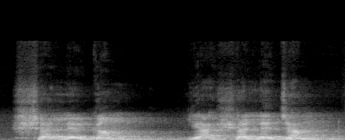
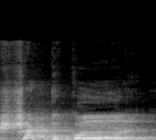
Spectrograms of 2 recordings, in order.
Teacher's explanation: ये जो श है इसे हल्का बोला जाता है, शलगम या शलजम, और ये जो श है उसे बोला जाता है दबाव के साथ षटकोण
